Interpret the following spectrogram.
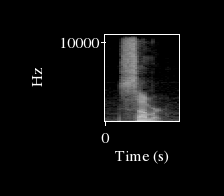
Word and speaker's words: Sommer: Last name is pronounced like the season. Summer.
